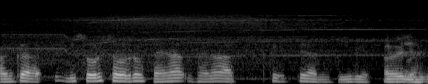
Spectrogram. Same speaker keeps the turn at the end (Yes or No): No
